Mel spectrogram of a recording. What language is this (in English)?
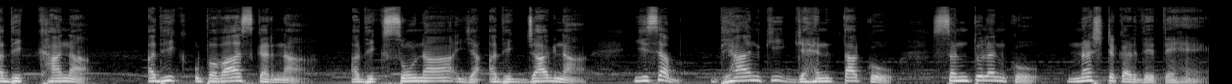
Hindi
